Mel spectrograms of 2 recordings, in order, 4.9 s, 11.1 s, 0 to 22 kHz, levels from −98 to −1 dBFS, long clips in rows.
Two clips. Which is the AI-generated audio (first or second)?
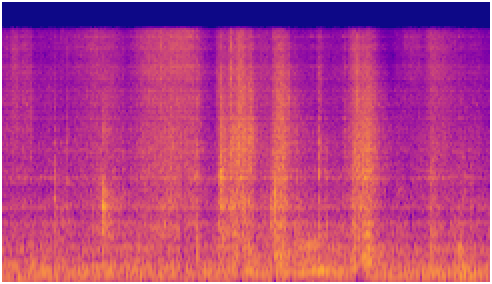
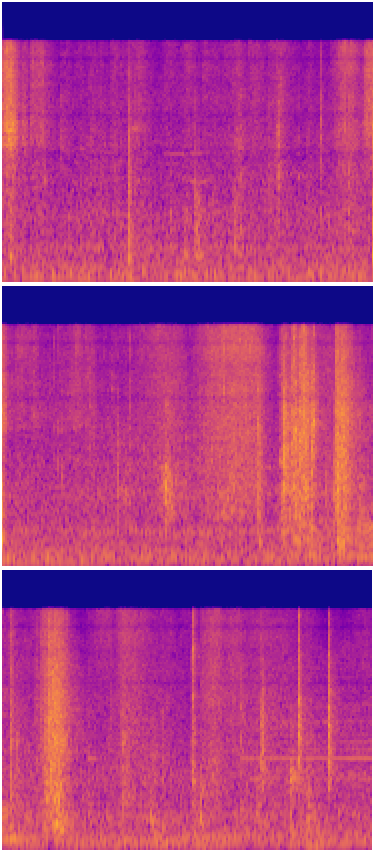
first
